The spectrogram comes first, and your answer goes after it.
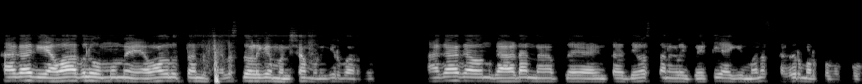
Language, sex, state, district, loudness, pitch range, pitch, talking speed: Kannada, male, Karnataka, Bijapur, -17 LUFS, 140-165 Hz, 150 Hz, 125 wpm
